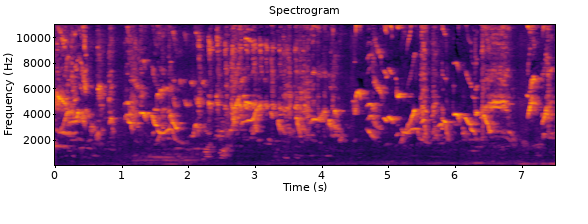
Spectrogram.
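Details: Competition-trained oriental magpie-robin singing a varied medley of sharp whistles, trills and chattering notes, with a brief low murmur early on.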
